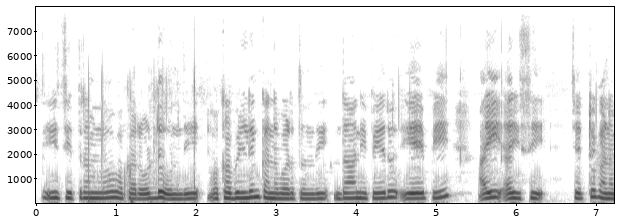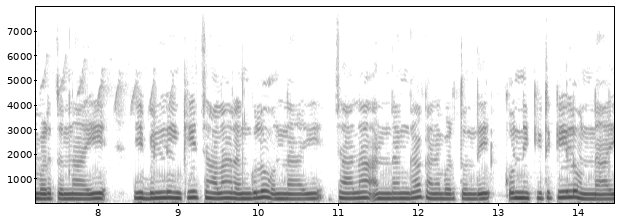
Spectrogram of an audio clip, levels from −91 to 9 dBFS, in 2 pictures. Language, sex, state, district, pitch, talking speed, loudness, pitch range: Telugu, female, Andhra Pradesh, Anantapur, 215 Hz, 110 wpm, -27 LUFS, 200-225 Hz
